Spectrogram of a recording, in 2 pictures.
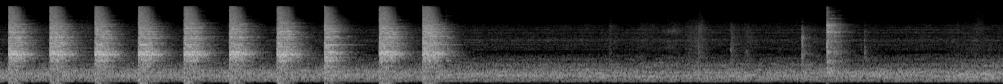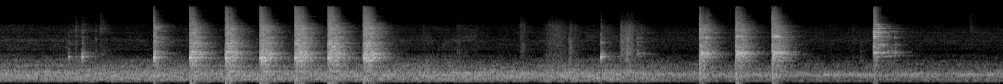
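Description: Hand hammer striking a hot railroad spike on the anvil and bending jig. A run of about ten blows at a steady two to three a second, a lone blow, then another run of about eight and a last few near the end, over a steady low hum.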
